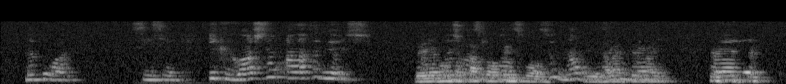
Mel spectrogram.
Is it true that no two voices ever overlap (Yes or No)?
No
